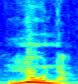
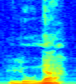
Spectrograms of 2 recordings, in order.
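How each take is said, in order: First: The stress is on the first syllable. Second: The stress is on the last syllable. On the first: The speaker calls it right. "tengo el acento en lu" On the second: The speaker calls it wrong. "si lo corriéramos"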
